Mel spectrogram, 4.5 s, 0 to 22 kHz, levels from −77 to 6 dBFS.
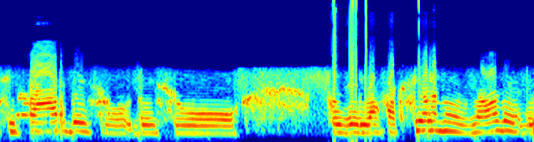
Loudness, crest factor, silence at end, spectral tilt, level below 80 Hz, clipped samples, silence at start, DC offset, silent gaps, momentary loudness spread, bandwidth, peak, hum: -11 LUFS; 10 dB; 0 s; -4.5 dB/octave; -52 dBFS; under 0.1%; 0 s; under 0.1%; none; 7 LU; over 20 kHz; 0 dBFS; none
